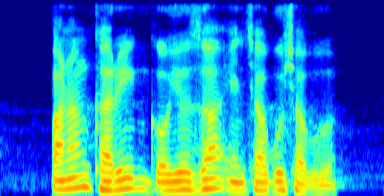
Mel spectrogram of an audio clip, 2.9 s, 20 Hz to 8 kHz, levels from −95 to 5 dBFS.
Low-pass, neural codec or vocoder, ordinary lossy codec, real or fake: 7.2 kHz; vocoder, 22.05 kHz, 80 mel bands, WaveNeXt; none; fake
